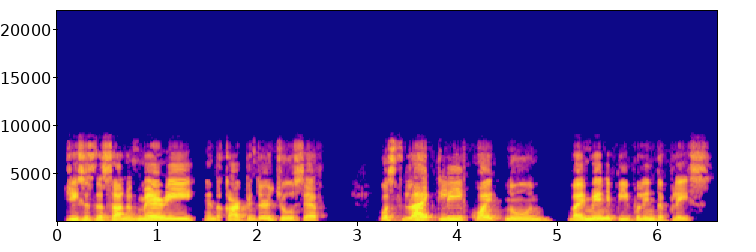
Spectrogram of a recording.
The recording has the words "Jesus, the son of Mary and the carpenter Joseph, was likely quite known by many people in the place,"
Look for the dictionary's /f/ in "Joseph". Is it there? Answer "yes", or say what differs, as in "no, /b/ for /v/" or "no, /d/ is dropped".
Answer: yes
